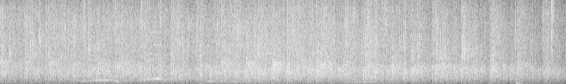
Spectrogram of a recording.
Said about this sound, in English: So can we just applaud his life, just for the record?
